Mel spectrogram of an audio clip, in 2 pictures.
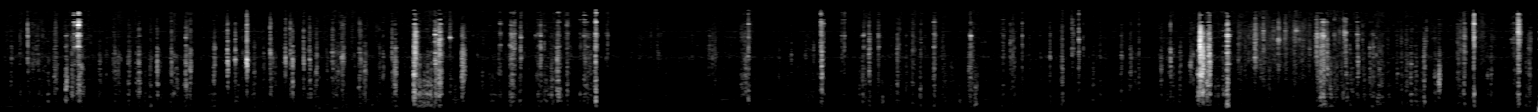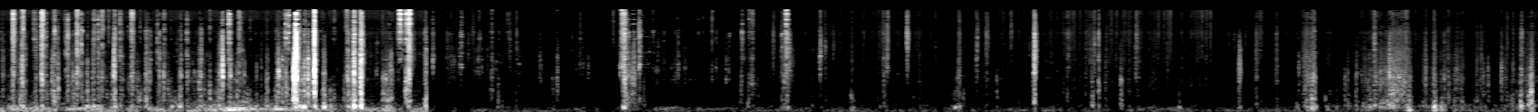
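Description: Small steel hardware clicking and clinking as bolts, nuts and a steel caster bracket are handled and fitted together. About halfway through comes a louder stretch of about four seconds of rattling and knocking.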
